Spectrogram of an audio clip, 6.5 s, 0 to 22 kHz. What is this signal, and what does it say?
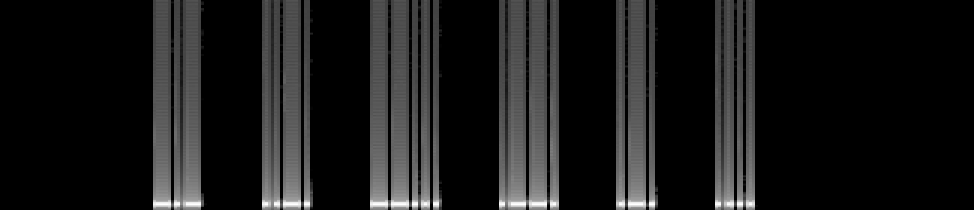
Morse code, heard as a keyed tone, about 36 wpm, spaced as for 16 wpm, 700 Hz. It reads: KF7PRH
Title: USA Call Signs - 6 Characters - 4x Character Spacing - 35wpm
